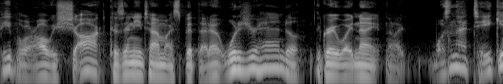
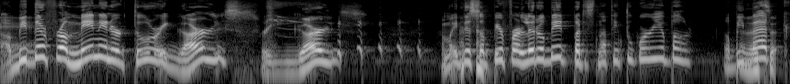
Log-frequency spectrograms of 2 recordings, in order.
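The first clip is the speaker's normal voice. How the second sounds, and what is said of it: Put-on Tijuana Mexican accent. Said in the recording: “That's a little bit of a Tijuana accent there”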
